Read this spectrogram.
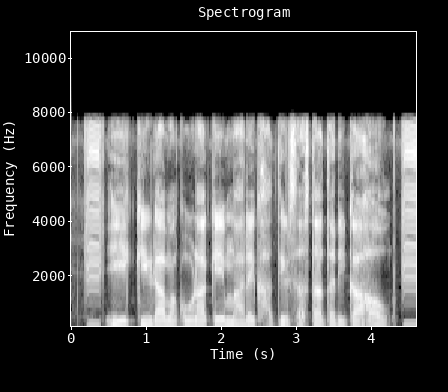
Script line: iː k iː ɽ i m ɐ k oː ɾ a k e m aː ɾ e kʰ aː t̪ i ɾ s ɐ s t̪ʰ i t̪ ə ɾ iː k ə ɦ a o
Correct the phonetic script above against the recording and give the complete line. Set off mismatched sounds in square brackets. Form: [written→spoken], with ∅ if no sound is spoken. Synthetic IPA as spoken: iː k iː ɽ [i→a] m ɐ k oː [ɾ→ɽ] a k e m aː ɾ e kʰ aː t̪ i ɾ s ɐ s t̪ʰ [i→a] t̪ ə ɾ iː k [ə→a] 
